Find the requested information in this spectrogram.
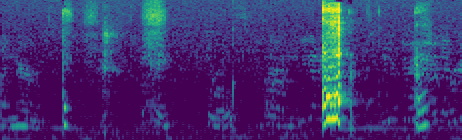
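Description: Several short, sharp throat catches spaced irregularly over a few seconds, with quiet talk around them; hiccups.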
